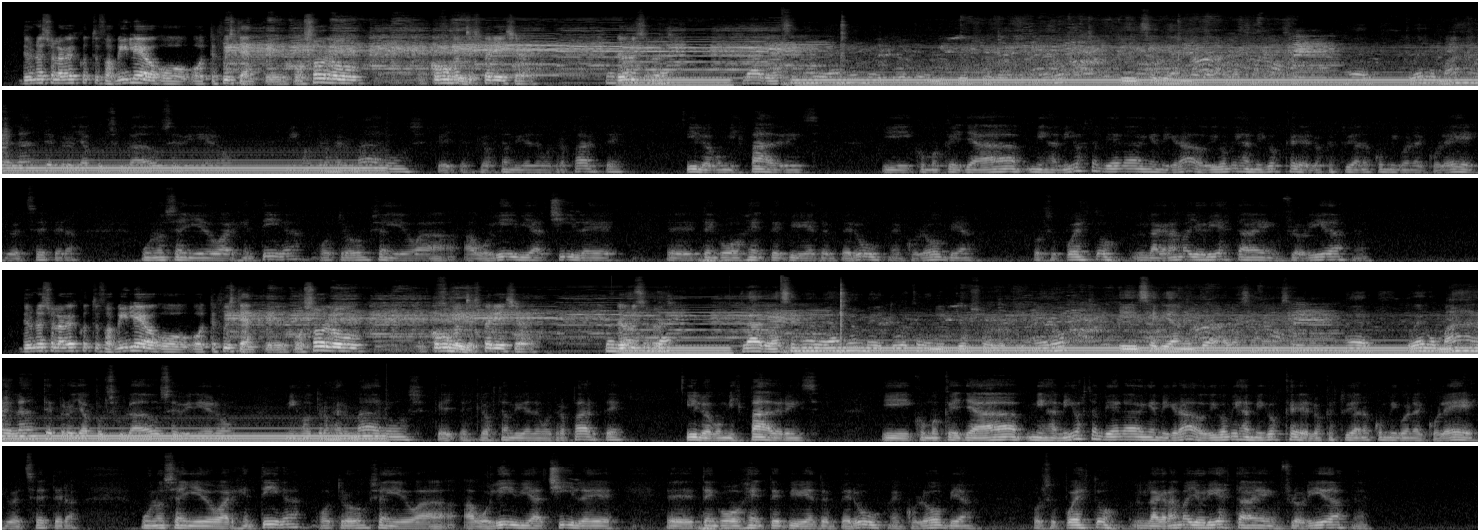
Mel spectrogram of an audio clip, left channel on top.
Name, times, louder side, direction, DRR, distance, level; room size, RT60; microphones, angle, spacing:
voice 1, 0.2-3.6 4.2-4.6 4.8-5.3 6.1-6.6, right 1 dB, 10° left, 1.0 m, -20 dB
sound 1, 2.2-14.8, left 4 dB, 30° left, 0.6 m, -28 dB
voice 2, 4.5-4.8 6.0-6.7 7.4-10.8 11.2-17.1 17.6-21.0 21.6-22.9 23.6-30.3 30.9-35.7 36.2-39.3 39.8-43.2, right 6 dB, 90° right, 0.4 m, -27 dB
sound 2, 6.1-7.3 7.8-18.6, right 2 dB, 40° right, 0.8 m, -24 dB
2.9 x 2.9 x 2.8 m
head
